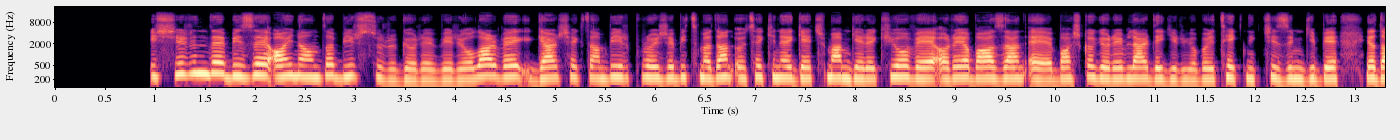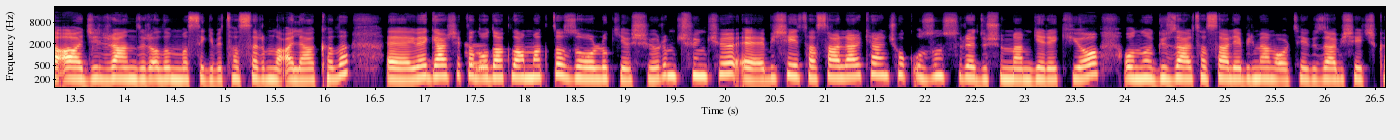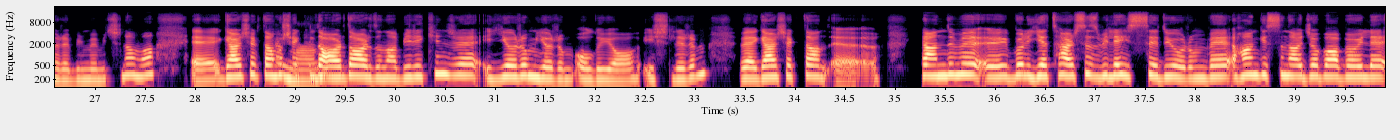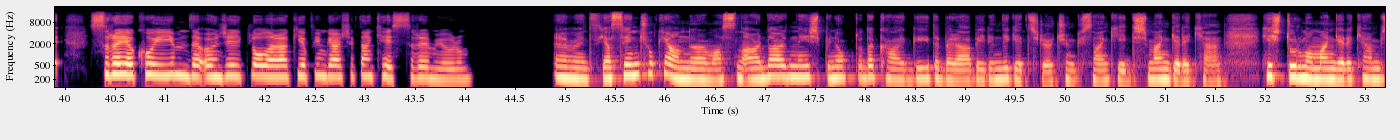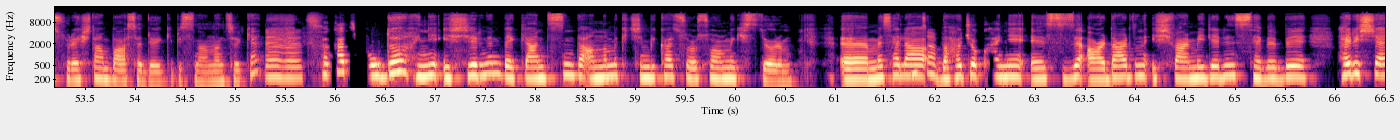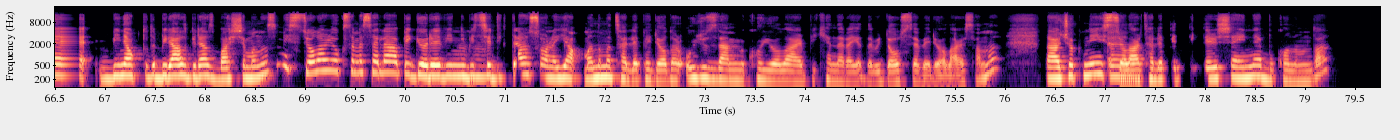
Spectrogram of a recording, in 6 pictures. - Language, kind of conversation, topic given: Turkish, advice, Birden fazla görev aynı anda geldiğinde odağım dağılıyorsa önceliklerimi nasıl belirleyebilirim?
- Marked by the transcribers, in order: unintelligible speech; unintelligible speech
